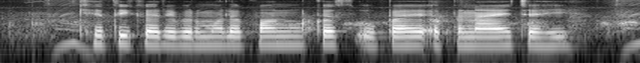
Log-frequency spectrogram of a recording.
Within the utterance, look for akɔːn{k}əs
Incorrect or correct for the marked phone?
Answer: correct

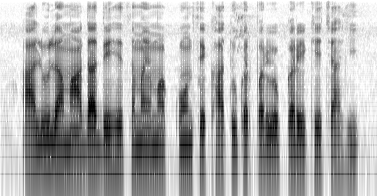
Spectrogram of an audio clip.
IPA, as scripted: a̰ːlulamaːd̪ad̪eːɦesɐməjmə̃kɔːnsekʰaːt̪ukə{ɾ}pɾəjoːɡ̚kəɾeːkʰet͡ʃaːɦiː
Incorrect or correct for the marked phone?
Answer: correct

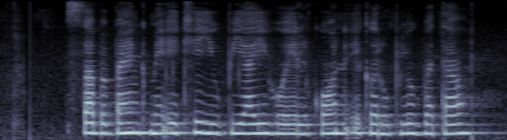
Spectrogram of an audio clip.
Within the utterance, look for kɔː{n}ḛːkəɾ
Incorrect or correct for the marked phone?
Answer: correct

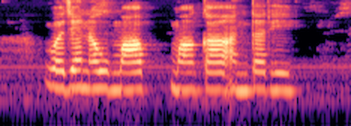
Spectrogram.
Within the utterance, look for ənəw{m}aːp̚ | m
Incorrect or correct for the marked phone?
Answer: correct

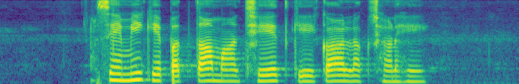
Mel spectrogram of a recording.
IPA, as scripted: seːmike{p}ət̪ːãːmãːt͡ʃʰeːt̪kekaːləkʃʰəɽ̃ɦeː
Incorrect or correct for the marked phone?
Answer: correct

